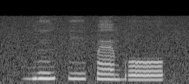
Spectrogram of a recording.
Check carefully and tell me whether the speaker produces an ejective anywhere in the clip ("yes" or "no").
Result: no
